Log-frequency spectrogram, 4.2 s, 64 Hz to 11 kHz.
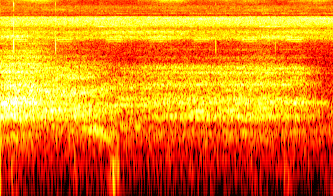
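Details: Pre-dawn chorus of howler monkeys near a cabin at Cotton Tree Lodge, Belize, at 4 am; a deep, rough roaring holds steady, then slowly fades a little, with a constant high insect hiss behind it.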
